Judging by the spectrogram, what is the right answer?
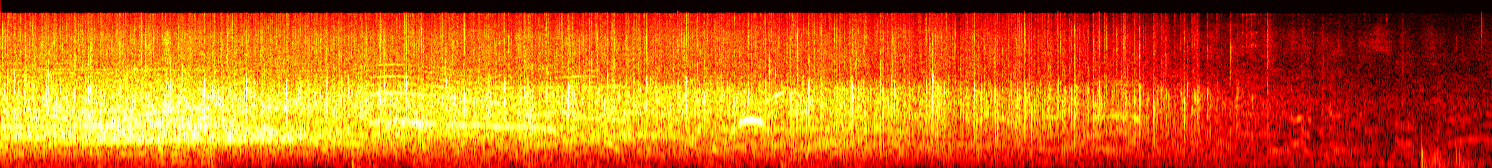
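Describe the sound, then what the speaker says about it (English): Sustained audience applause at a drum corps open class championship finals, dense clapping and crowd noise that stays full for several seconds before gradually thinning and fading out near the end. "One more round of applause for"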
